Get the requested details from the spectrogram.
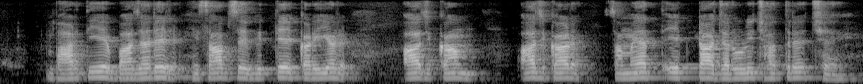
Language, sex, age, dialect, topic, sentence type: Magahi, male, 18-24, Northeastern/Surjapuri, banking, statement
